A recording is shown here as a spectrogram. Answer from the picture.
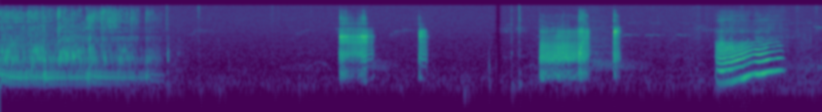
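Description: Background music fades out in the first two seconds. Then come a few short raspy blasts like fart noises, and near the end a longer one of about a second that rises in pitch.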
